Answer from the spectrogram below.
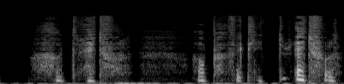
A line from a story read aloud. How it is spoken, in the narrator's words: whimpered Lazareline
